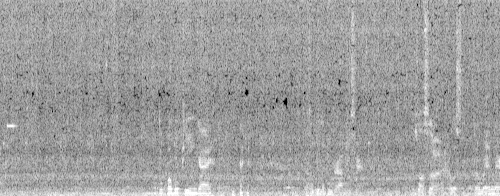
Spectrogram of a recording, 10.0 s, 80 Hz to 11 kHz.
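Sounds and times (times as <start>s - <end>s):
aquarium air pumps humming: 0.0s - 10.0s.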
